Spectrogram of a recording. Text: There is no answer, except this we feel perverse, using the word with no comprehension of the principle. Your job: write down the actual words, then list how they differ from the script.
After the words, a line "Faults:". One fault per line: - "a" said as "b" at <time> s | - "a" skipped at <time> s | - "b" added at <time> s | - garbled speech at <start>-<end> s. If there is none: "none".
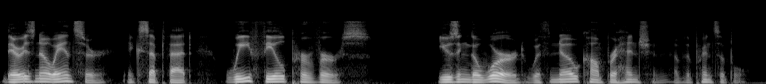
There is no answer, except that we feel perverse, using the word with no comprehension of the principle.
Faults:
- "this" said as "that" at 1.7 s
